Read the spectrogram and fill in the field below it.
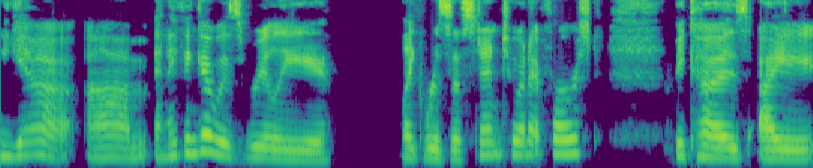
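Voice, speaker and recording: A woman speaks in an unremarkable speaking voice with an American accent, at a medium pitch with ordinary variation. Her pace is fairly slow, and the recording is very clean with a silent background. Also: dry, close sound with no echo. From Southwest Florida. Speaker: radio reporter. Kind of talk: podcast interview answer. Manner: casual, conversational.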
